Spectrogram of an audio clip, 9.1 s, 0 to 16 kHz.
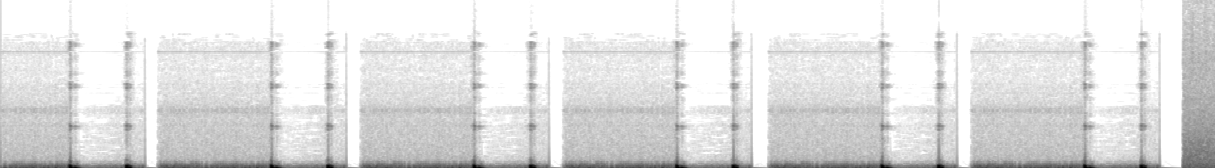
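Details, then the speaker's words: Regular two-part heartbeat at about 39 beats a minute heard at the apex, first sound louder than the second as is often but not always normal: normal heart sounds. "so normally the S1 is often but not always louder than S2 at the"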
